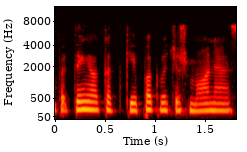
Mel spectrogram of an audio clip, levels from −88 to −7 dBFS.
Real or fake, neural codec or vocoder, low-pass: fake; codec, 16 kHz, 1.1 kbps, Voila-Tokenizer; 7.2 kHz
